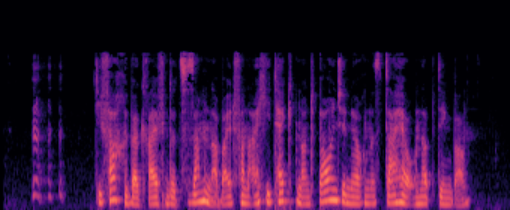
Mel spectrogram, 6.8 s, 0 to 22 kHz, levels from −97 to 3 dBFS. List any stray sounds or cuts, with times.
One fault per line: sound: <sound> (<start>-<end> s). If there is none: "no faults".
sound: laugh (0.4-0.9 s)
